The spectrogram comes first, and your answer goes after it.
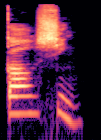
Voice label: "gao1xing4", chinois; Cours-de-Chinois

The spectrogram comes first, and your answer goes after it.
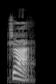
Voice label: "jin", Chinese

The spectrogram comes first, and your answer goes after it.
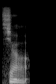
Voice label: "qia3", chinois; Cours de Chinois

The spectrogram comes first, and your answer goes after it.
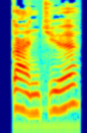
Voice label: "jin", Chinese

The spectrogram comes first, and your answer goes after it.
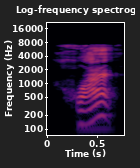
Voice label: "jian", Chinese

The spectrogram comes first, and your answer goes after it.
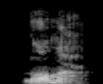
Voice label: "jian", Chinese

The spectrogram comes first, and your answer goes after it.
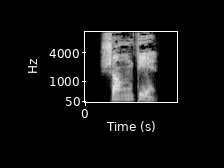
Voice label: "shang1dian4", Chinese

